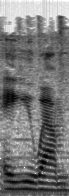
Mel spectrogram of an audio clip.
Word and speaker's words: Om: om is in its some people spell it aum so it's the ah oh um it's got three parts to it it's encompassing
